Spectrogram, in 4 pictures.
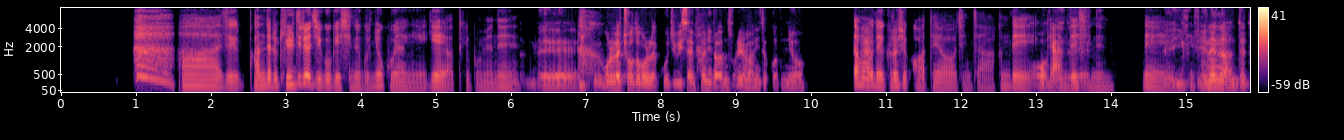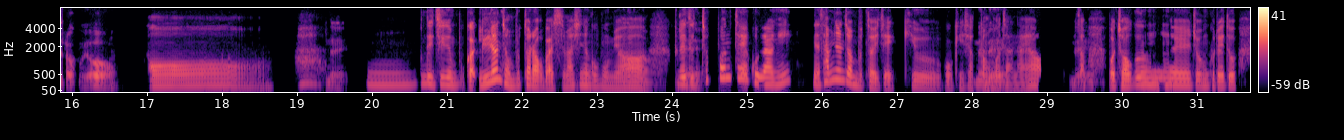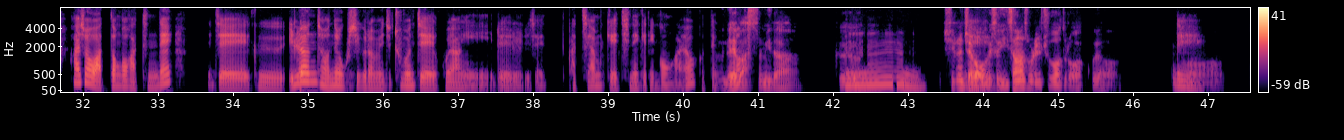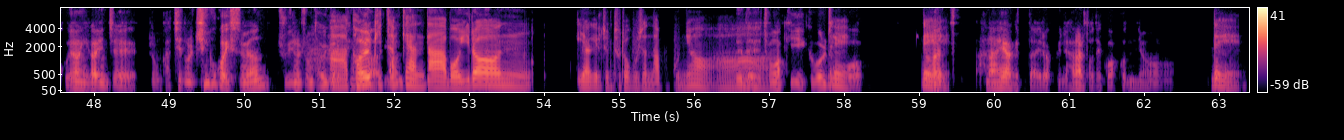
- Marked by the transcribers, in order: other noise; laugh; gasp; tapping; other background noise; tsk
- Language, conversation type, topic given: Korean, advice, 집에서 더 효과적으로 쉬고 즐기려면 어떻게 해야 하나요?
